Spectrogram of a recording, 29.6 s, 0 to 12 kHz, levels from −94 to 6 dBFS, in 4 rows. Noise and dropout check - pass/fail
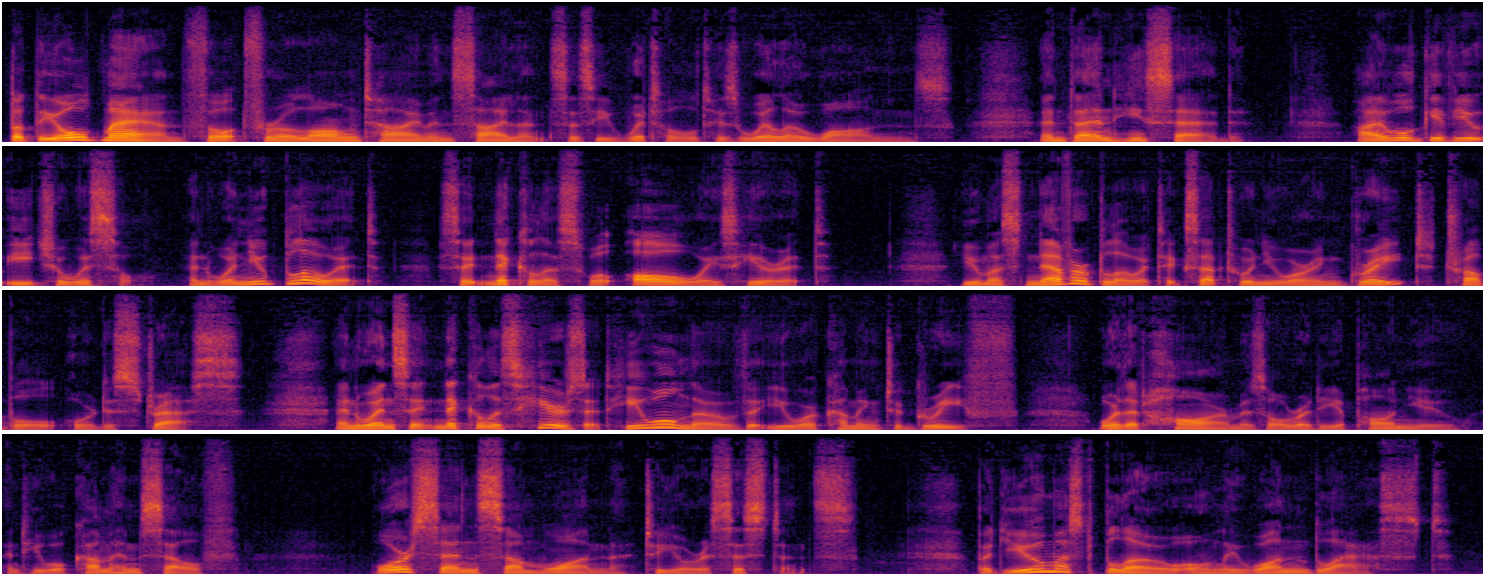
pass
